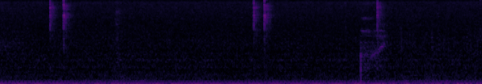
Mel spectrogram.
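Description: Computer mouse clicking a few times, in quick pairs near the start and about three seconds in, over a steady low electrical hum. A faint breathy sound comes near five seconds.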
